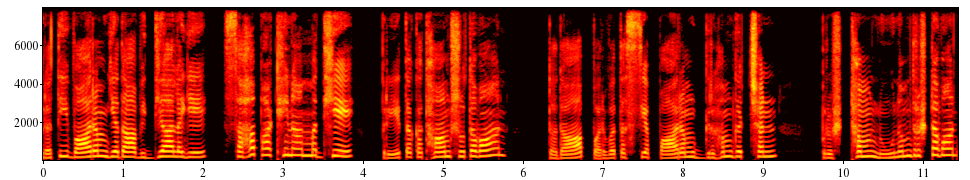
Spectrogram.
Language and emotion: Sanskrit, fearful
